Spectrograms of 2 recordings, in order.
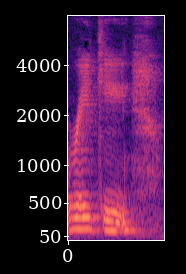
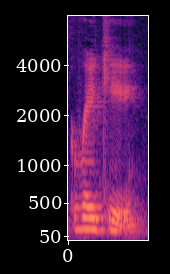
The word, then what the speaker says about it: Reiki: just gonna talk about Reiki what is Reiki how do you say it this is a common question how did you say that again it's composed of of two words ray and key and the loose translation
